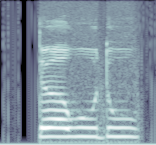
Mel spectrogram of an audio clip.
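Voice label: "du" bopomofo, Chinese; phonetics; bpmf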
